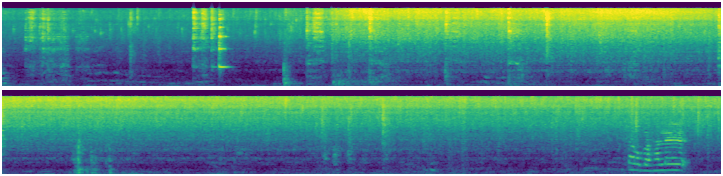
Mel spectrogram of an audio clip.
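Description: Food frying in hot oil in a pan on a gas stove. A sizzle starts about four seconds in after a few clinks of utensils, is loudest soon after, and slowly dies down.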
